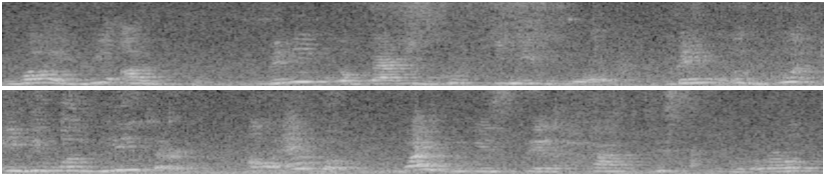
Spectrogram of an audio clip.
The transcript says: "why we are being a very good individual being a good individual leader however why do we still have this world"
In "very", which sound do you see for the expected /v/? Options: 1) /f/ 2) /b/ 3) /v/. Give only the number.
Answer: 2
